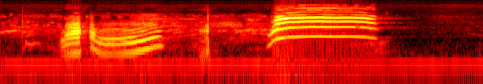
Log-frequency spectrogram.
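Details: Pet Rose-ringed parakeets, blue and green ringnecks, making natural talking sounds: a harmonic call sweeping down then rising, a brief click, then a longer steady nasal tone. A faint constant hum underneath.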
